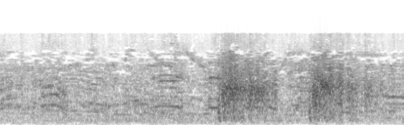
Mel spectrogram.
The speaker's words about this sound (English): Let's have a look. They're shouting and arguing down there.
